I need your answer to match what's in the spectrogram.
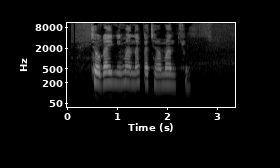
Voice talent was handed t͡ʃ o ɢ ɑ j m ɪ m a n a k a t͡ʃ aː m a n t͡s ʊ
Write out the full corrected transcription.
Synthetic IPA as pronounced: t͡ʃ o ɢ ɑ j m ɪ m a n a k a t͡ʃ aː m a n t͡s ʊ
